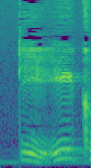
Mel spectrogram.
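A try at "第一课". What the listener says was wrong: 지금 디 하고 올라갔어요. 디이 이게 올라갔어요. 그냥 사성이 아닙니다. 디 완전히 끝내십시오. 디이크 디 완전히 끝내고 이크 붙여서 해보십시오.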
